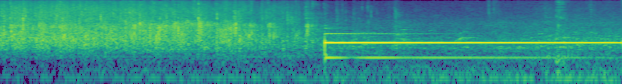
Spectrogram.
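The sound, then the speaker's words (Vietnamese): A crowd of young people claps loudly and steadily for about four seconds, then a sustained electronic tone with a clear high pitch and harmonics abruptly takes over while faint clapping continues underneath. “Nếu các bạn thấy là nó có giá trị á, thì hãy dâng cho một tràng vỗ tay thật lớn để cam kết làm.”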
